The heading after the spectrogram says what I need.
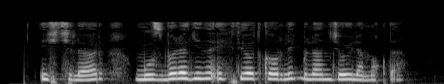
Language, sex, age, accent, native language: Uzbek, female, 18-24, Buxoro, Uzbek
